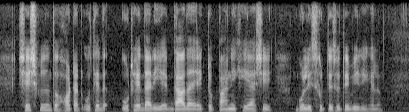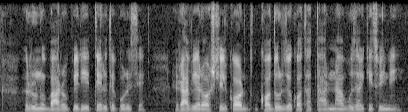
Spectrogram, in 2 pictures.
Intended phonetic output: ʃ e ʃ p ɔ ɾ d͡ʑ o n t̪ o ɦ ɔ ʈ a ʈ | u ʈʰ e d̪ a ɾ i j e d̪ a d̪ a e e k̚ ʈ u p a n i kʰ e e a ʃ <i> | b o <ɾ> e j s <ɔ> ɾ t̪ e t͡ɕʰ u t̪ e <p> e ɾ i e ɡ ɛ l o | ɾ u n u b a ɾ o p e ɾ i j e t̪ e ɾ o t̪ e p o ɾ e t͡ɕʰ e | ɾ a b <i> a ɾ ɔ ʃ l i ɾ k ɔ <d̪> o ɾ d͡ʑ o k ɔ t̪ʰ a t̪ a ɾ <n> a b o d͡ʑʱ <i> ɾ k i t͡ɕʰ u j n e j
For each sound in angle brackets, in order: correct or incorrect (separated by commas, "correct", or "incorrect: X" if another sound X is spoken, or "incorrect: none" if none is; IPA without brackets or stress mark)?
correct, incorrect: l, incorrect: u, incorrect: b, correct, correct, correct, incorrect: a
